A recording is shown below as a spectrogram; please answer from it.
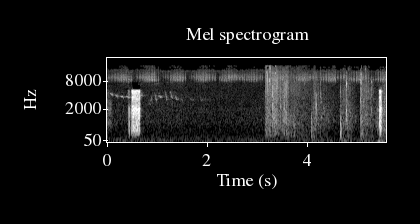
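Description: In the military shooter ARMA 3, footsteps on a quiet night map come as soft, scattered crunching steps in the second half, over a steady cricket and insect chorus, with one sharp brief noise near the start.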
